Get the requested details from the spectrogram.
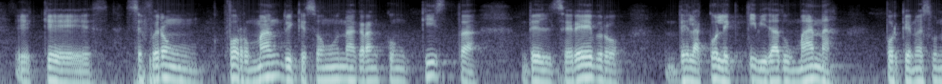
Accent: Mexico; En mi país, en México, que ahora se llama así, pero antes de que se llamara México, tenía alrededor de 500 lenguas originarias

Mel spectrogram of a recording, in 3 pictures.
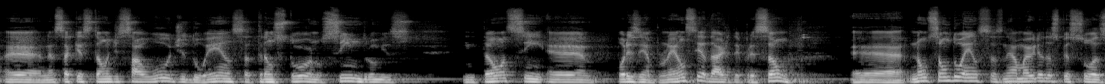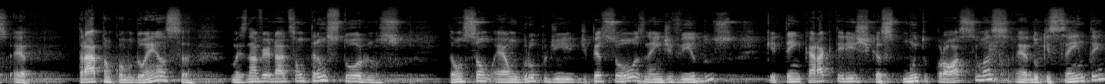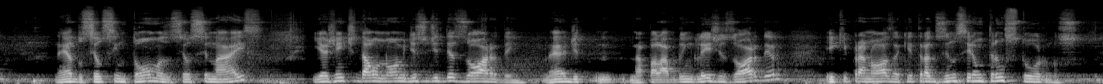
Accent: Recife, Pernambuco, Brazil; born there; now in São José dos Campos, Brazil; Não, eu sou nascido em Recife.

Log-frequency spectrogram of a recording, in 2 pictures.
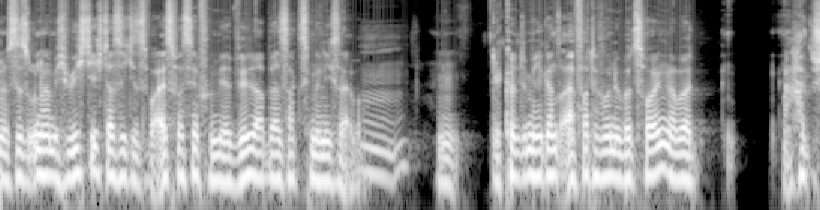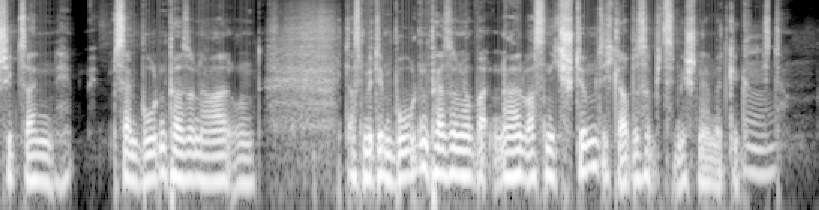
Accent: Baden-Württemberg, Germany; Ich komme ja aus dem Schwarzwald und landschaftlich ist das sehr schön, aber menschlich ist das unheimlich öd. Also gerade die Gegend, wo ich herkomme, die ist geprägt vom evangelischen Pietismus.

